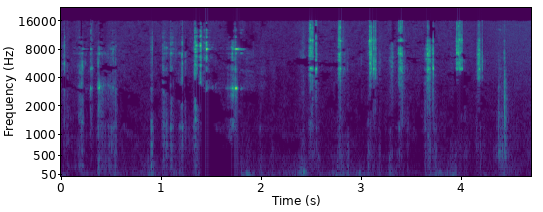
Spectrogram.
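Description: Socket ratchet clicking in short, uneven runs of metallic ticks as a freshly broken-loose T50 Torx seat bolt is backed out.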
